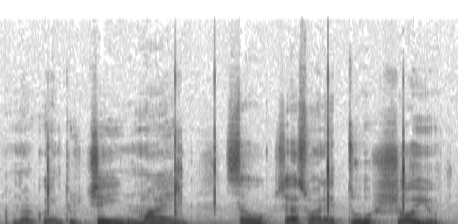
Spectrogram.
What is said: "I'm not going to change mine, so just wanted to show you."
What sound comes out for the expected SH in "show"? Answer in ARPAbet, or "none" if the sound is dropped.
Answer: SH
